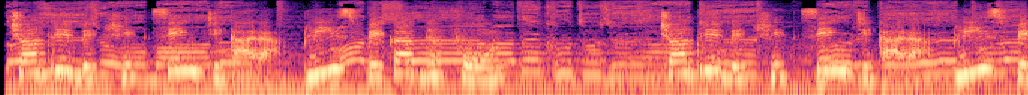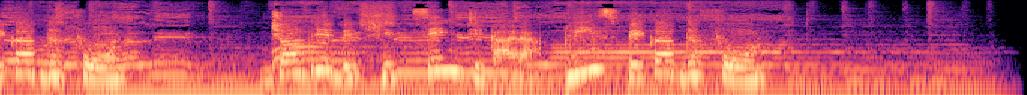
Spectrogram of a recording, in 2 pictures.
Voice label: choudhary vikshit singh chikara pick up the phone saying; Your Name Ringtones A To Z Names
